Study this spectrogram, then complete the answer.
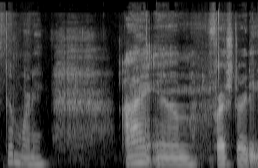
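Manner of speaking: normal talking voice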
